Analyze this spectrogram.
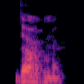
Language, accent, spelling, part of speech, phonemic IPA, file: French, Canada, dorme, verb, /dɔʁm/, LL-Q150 (fra)-dorme.wav
- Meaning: first/third-person singular present subjunctive of dormir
